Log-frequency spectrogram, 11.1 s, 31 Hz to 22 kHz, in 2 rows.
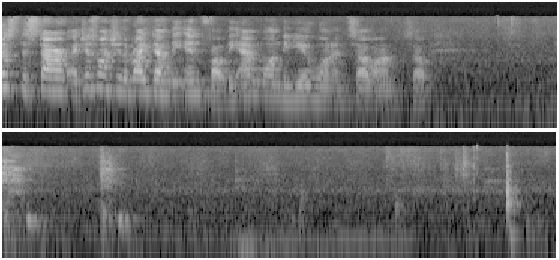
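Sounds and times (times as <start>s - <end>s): man coughing: 5.5s - 6.9s.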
